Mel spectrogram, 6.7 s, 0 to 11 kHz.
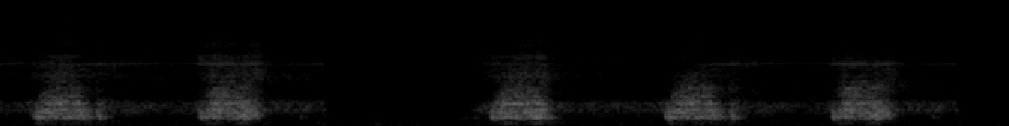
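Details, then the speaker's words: Severe mitral regurgitation: loud, harsh, mid-frequency rectangular murmur filling all of systole at the apex, normal S1, single S2, and a third heart sound gallop in diastole. "the murmur of metal regurgitation is a mid frequency rectangular murmur taking up of all systole s1 is normal and s2 is single there is a third hertz sound gallop in diastole the murmur is caused by turbulent flow through the incompetent mitral wall leaflets into the left entry"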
